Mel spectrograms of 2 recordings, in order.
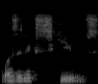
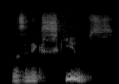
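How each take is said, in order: First: Quiet repeat. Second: "was an excuse" pitched much higher, rising on "an"; high, incredulous "was an excuse"; emphatic first take. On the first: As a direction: let "was an excuse" fall to a near murmur. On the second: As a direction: lift "was an excuse" up high with a questioning rise. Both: Shown as a demonstration. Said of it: "Think about that for just a moment".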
